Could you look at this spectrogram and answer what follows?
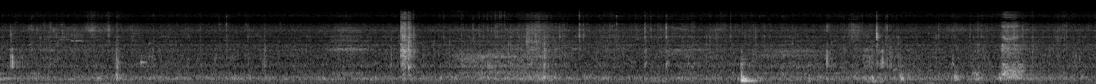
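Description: Hushed large crowd: a steady low background hiss with a few scattered rustles and small knocks, about four seconds in, a louder low thump past seven seconds, and again near the end.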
